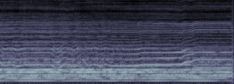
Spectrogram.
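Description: Background music: a wordless humming voice that wavers and glides over sustained, steady notes.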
